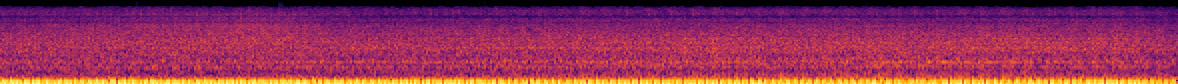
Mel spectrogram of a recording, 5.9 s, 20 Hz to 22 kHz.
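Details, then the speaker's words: Dodge Hemi V8 just fitted with a new serpentine belt: deep, even idle with a steady low rumble, no belt squeal or chirp; normal idle. "Serpentine belt is on. So let's go ahead and turn it on, and let's listen to this. Should be a lot more quiet."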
